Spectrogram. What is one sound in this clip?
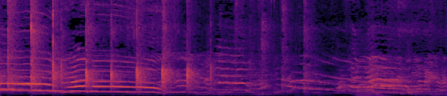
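Women and children sing and cheer loudly together, close by.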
